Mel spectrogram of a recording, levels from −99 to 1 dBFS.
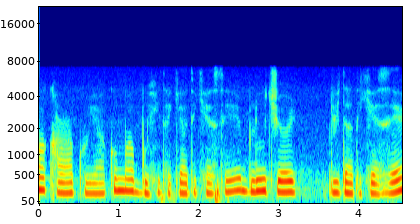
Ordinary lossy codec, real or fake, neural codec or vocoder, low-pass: none; real; none; 7.2 kHz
